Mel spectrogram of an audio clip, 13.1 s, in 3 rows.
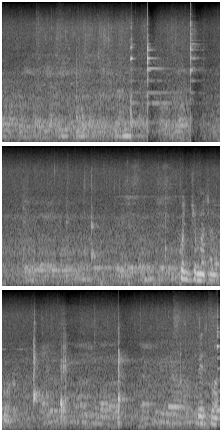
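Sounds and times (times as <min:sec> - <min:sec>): vegetables sizzling in oil: 0:00.6 - 0:06.7, 0:07.8 - 0:13.0
ladle clinking against pot: 0:02.5 - 0:04.1.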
